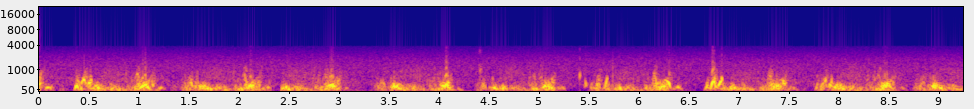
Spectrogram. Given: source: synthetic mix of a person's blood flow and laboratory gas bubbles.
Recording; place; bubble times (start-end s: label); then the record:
Doppler ultrasound of blood flow; precordium
4.38-4.44 s: bubbles
5.38-5.54 s: bubbles
From the record:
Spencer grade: 2 (many but less than half of the cardiac periods contain bubble signals, singularly or in groups); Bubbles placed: only in the low amplitude regions of the cardiac cycle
